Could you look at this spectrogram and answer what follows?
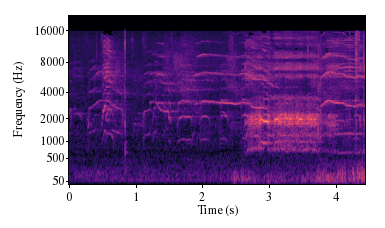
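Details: Vorwerk chickens at Van Blanckendaell Park, Tuitjenhorn, Holland: thin high squeaky notes, then a louder harsh drawn-out crow-like call with a rough rasping tail.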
